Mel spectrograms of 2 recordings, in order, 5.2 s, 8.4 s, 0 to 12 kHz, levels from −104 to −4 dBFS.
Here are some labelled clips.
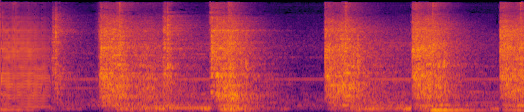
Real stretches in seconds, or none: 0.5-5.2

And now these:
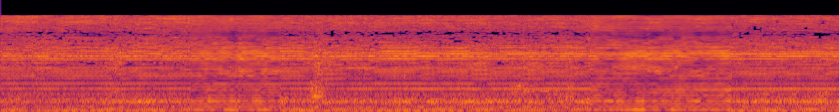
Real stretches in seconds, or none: 0.0-1.9; 2.8-5.9; 7.3-8.4

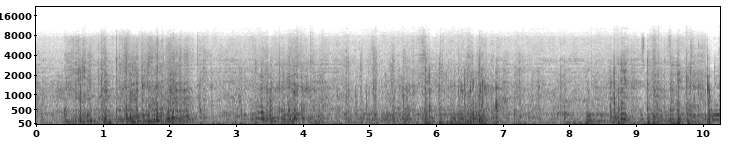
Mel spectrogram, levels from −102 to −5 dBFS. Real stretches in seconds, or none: 4.6-6.9

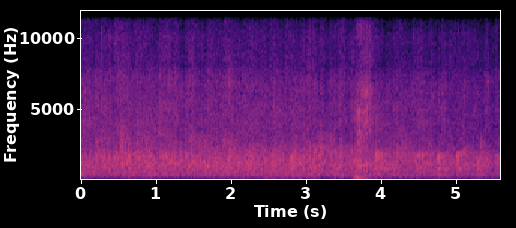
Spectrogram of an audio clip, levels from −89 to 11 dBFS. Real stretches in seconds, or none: 0.0-1.1; 1.7-2.9; 5.0-5.6

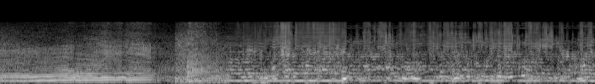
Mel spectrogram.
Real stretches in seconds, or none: 0.0-2.3

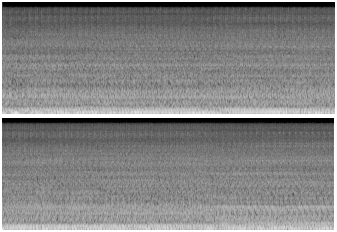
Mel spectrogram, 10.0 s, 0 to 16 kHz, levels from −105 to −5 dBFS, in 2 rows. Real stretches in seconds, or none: 0.0-3.8; 6.5-7.3; 9.2-10.0

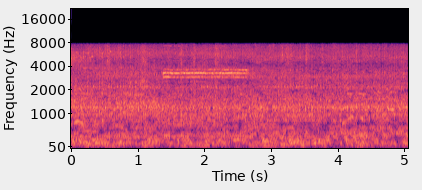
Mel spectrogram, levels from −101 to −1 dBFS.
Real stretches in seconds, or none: 0.0-5.1

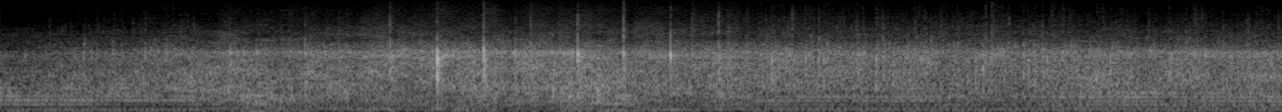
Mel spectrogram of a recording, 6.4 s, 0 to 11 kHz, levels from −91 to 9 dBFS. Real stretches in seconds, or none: 0.0-1.0; 3.8-6.4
